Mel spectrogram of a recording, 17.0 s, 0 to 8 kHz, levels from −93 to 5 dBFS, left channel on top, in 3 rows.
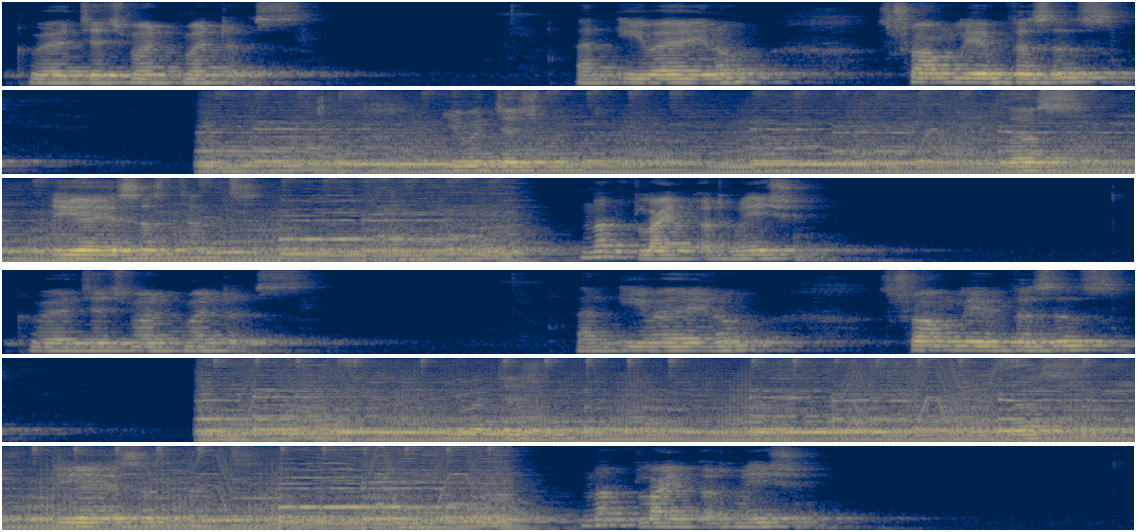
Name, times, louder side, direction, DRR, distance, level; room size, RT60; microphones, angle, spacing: voice 1, 0.1-1.5 2.9-3.7 4.4-5.6 7.4-8.6 10.7-11.1 11.6-12.6 14.2-15.4, left 3 dB, 65° left, 3 dB, 0.9 m, -28 dB
sound 1, 6.6-13.9, right 2 dB, 65° right, 0.6 m, -29 dB
5.4 x 2.8 x 3.1 m, 0.77 s
head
